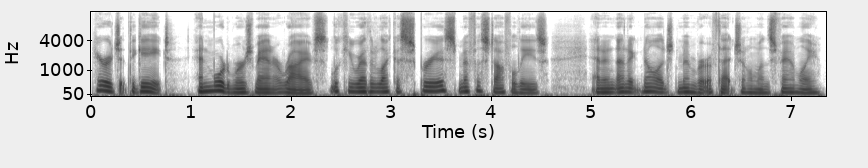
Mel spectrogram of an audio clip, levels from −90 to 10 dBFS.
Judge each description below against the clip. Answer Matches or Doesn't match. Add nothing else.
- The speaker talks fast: Doesn't match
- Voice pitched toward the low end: Matches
